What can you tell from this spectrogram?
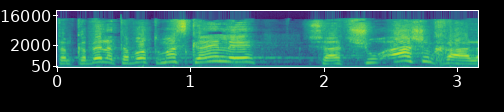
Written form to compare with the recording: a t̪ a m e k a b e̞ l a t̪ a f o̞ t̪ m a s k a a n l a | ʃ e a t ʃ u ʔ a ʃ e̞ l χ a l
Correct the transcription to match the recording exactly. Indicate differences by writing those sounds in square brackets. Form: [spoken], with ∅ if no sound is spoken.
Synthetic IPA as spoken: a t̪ a m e k a b e̞ l a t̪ a [v] o̞ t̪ m a s k a [e] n l [e] | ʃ e a t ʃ u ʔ a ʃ e̞ l χ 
